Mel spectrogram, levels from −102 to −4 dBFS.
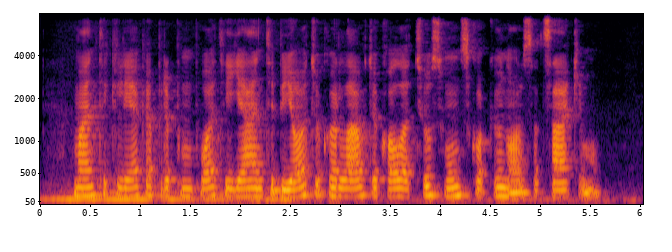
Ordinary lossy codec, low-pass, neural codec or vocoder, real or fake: Opus, 64 kbps; 7.2 kHz; none; real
